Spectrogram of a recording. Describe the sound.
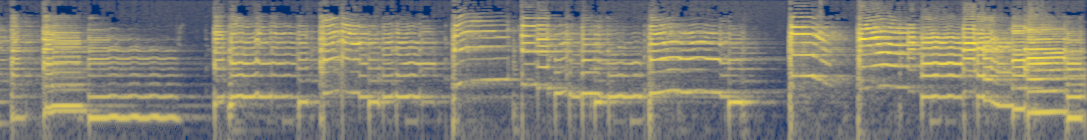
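Blues electric guitar licks in a B.B. King style, played through effects with some distortion: loud, expressive phrases of sustained, bent and vibrato notes, broken by brief pauses near the second and eighth seconds, with no talking.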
